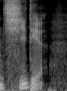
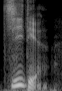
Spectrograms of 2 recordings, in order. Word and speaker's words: 奇点: 如果取前者的意思，那就可以念成起点；但如果取后者的意思的话，就可以念基点。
